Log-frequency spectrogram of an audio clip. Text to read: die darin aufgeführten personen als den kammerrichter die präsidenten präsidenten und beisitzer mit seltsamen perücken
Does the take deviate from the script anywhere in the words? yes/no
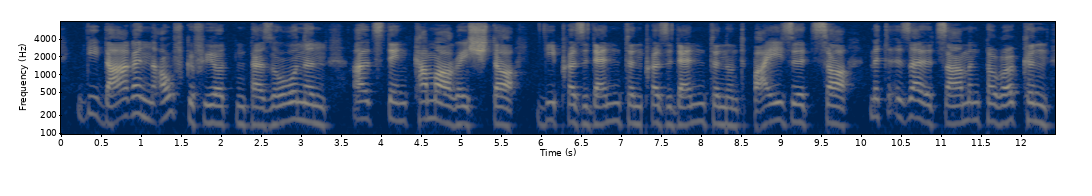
no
